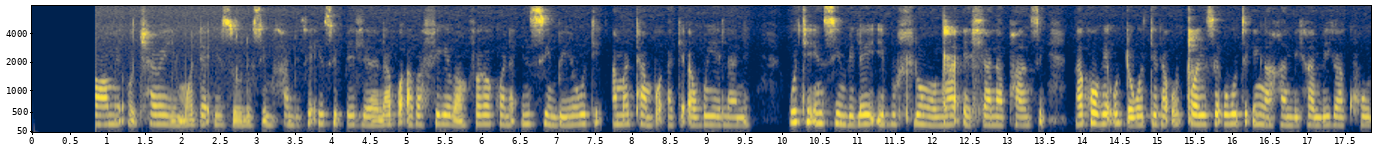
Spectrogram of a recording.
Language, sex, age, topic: North Ndebele, female, 50+, health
